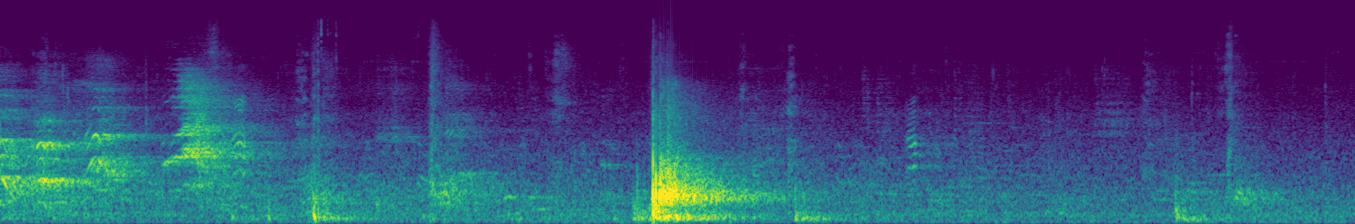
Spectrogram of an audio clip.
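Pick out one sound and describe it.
A staff whooshes through the air.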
